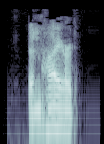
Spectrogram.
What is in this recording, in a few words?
"unhired", english; adjectives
